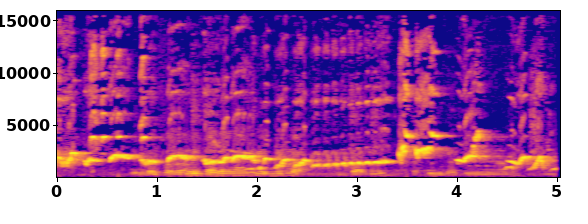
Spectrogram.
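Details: Contest recording of a White-rumped shama in song: an unbroken, dense run of clear whistles that step up and down, with shrill sharp notes and chattering bits, lower harmonic voices overlapping throughout.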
